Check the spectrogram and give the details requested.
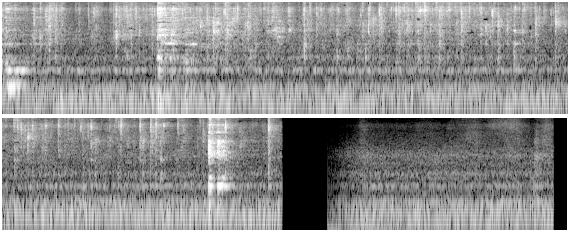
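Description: Minced pork patty sizzling in oil in a stainless steel frying pan, with metal tongs and a spatula clicking against the pan a few times, most plainly about a second in and near six seconds. The sound cuts out briefly about six and a half seconds in, then quieter sizzling goes on.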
